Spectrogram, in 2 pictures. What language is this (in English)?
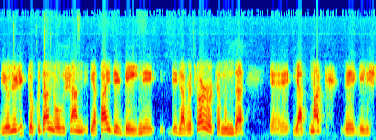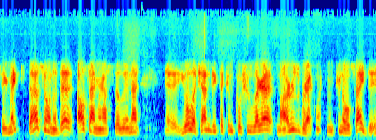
Turkish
